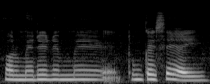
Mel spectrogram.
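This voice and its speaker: A flustered young woman in a spoken story, stammering and defensive, voiced by a woman narrator. Her voice is very dark and mellow, with a flat, even pitch. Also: a little slow, natural voice.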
